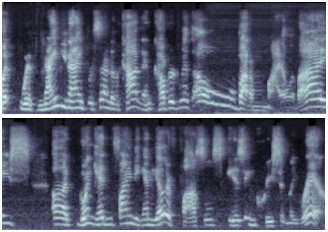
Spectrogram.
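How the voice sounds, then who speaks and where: With hardly any pauses, a man with an American accent talks at a fairly quick pace in a high pitch with lively intonation, over noticeable background noise. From US Midwest (Michigan). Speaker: carnivorous plant gallery owner. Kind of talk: live stream interview. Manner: fast; energetic.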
